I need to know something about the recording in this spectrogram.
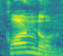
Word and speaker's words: condom: क्यों एक ही मैं आज तक नहीं समझ पाया जब इसकी सीधे सीधे स्पेलिंग है कॉन्डोम CONDOM इसको कंडोम क्यों बुलाते हैं फिर हिंदी में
